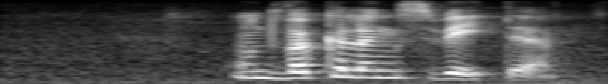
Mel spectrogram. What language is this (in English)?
Afrikaans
